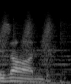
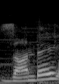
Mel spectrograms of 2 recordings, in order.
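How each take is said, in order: First: The name is said the common English-style way. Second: The name is said the Japanese way. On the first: This is how many players prefer to say it. "other people prefer to say Zond" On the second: This is the pronunciation the game's developers intended. "technically Zonde is pronounced Zonde in Japanese"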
